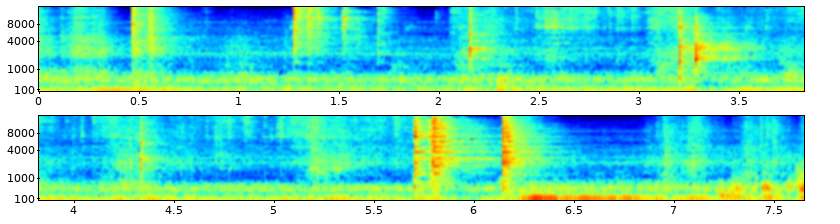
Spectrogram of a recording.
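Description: A spoon clinks and scrapes against a container while homemade bagoong is stirred, with irregular metallic taps and knocks close by and no talking.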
